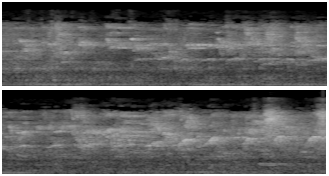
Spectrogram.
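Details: A mating call of budgerigars, played to encourage pairs to breed: a steady stream of raspy squawks and twittering notes from several birds, growing slightly louder toward the end.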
